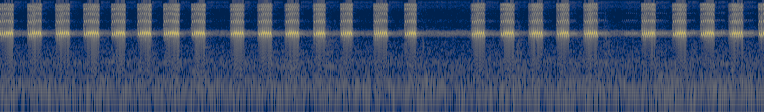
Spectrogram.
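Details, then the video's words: Cricket chirping by rubbing its wings during a cold spell, a loud, regular train of short high chirps roughly three per second, broken by two brief pauses, with a thin steady tone underneath and quiet surroundings. "귀뚜라미 울음소리"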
